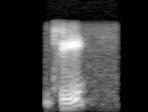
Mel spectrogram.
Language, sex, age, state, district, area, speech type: Hindi, male, 18-30, Madhya Pradesh, Seoni, urban, conversation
